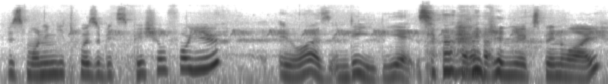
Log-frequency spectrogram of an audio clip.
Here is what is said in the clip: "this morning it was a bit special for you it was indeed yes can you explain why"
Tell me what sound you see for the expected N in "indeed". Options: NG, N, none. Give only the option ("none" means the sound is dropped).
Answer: N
